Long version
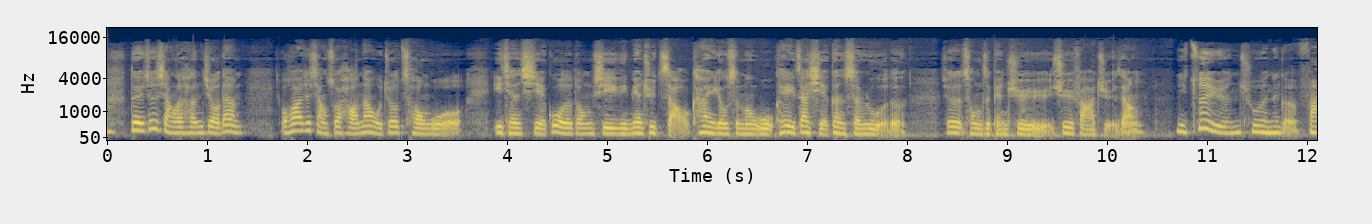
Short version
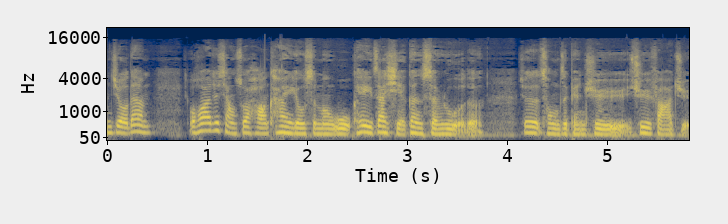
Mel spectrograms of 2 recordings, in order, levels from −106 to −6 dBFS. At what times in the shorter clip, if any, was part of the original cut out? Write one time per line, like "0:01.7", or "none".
0:01.6

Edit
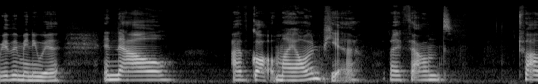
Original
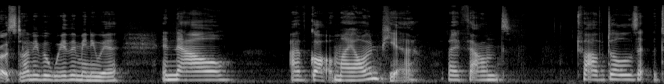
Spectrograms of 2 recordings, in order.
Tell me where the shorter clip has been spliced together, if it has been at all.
none

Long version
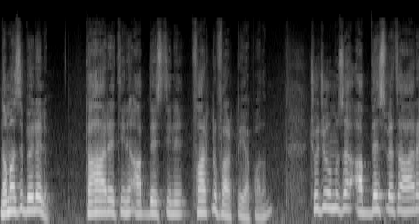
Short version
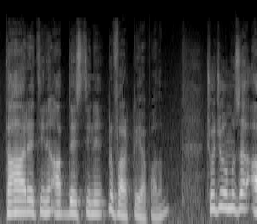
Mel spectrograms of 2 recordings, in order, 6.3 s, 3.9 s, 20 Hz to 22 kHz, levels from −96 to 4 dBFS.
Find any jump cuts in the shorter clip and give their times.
0:01.6

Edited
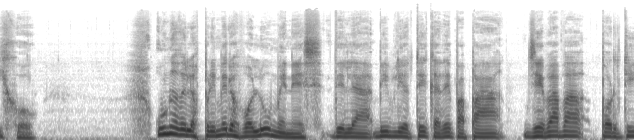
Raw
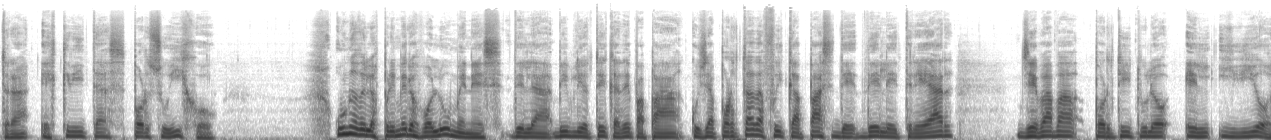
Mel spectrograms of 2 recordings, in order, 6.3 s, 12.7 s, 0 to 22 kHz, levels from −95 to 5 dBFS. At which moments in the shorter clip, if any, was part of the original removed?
0:05.1

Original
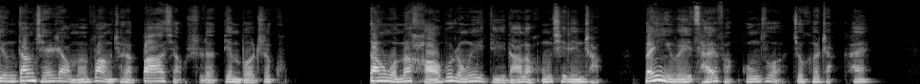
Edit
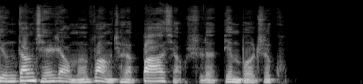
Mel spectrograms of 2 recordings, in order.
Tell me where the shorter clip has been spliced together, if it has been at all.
none

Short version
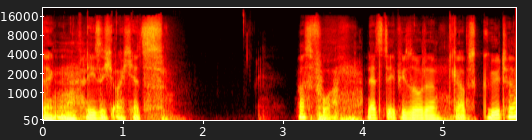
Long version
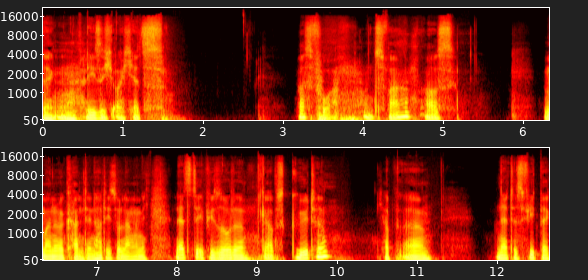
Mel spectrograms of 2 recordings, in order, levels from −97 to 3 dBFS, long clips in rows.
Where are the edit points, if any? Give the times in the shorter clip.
0:04.0

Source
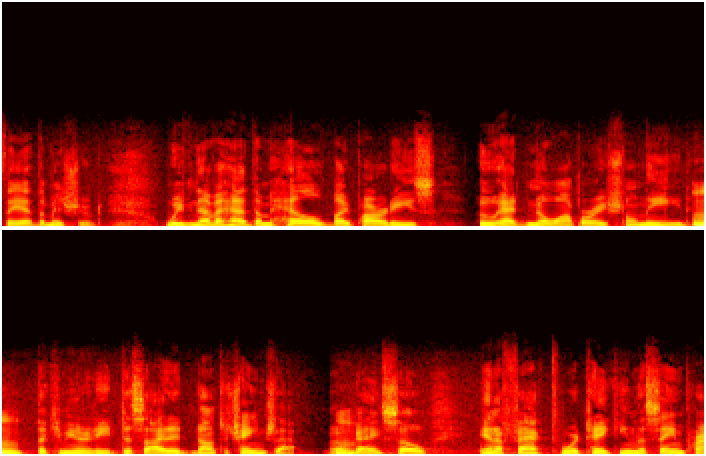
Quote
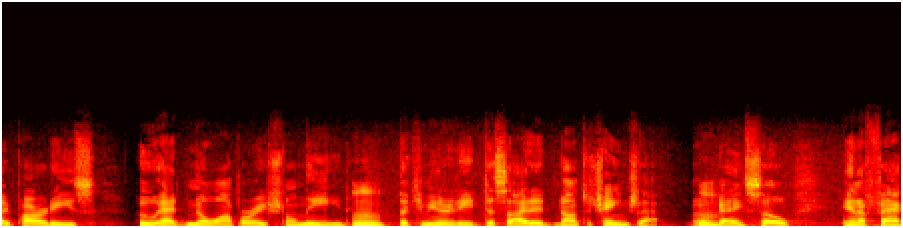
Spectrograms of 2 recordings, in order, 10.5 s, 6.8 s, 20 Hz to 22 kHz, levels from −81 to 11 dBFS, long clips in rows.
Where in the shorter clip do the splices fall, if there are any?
none

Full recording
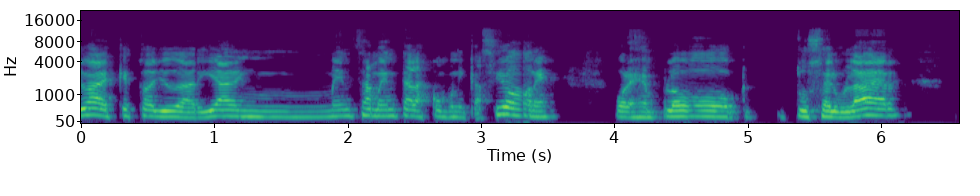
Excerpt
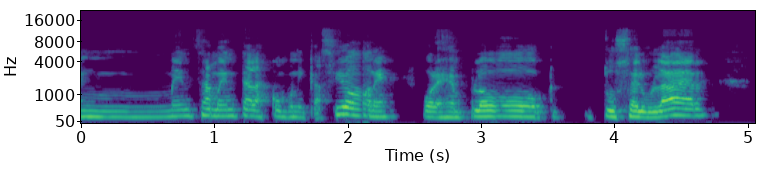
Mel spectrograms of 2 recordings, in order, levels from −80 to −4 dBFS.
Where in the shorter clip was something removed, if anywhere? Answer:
0:02.5

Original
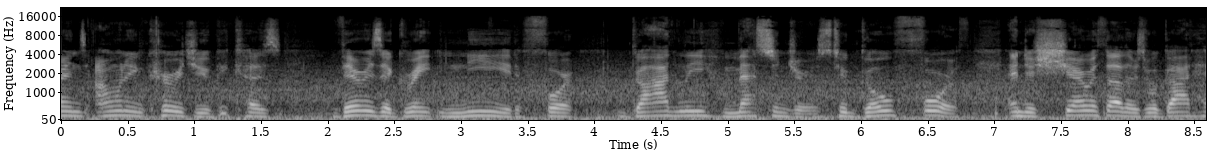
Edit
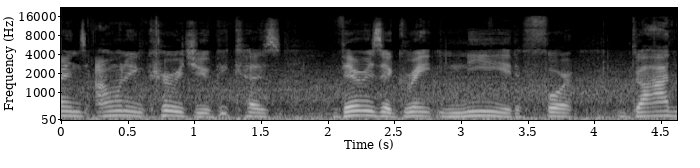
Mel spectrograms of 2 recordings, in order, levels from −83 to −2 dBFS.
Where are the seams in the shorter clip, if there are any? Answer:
none

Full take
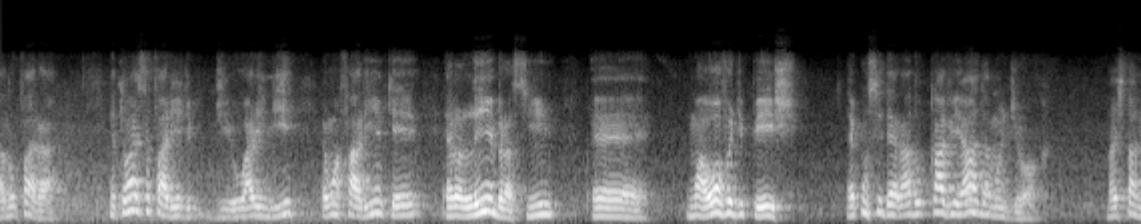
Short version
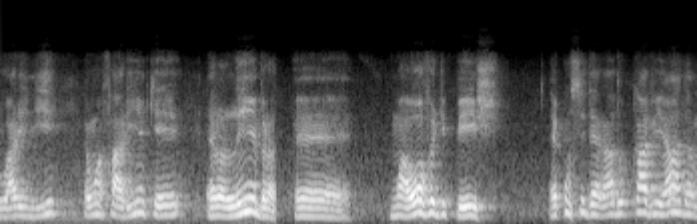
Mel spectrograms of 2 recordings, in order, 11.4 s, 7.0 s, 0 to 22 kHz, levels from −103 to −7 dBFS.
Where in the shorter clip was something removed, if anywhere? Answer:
0:02.7

